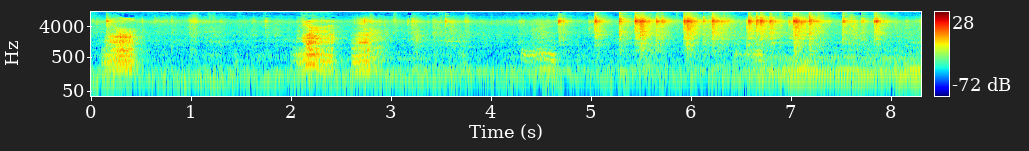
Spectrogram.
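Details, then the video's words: Miniature Pinscher kept in a cage, calling because it wants to come out: a few short sharp bark bursts, a brief whine, then rapid rattling and clicking, likely from the cage, with faint background noise. "Miniature pinscher wants to come out of the cage"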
